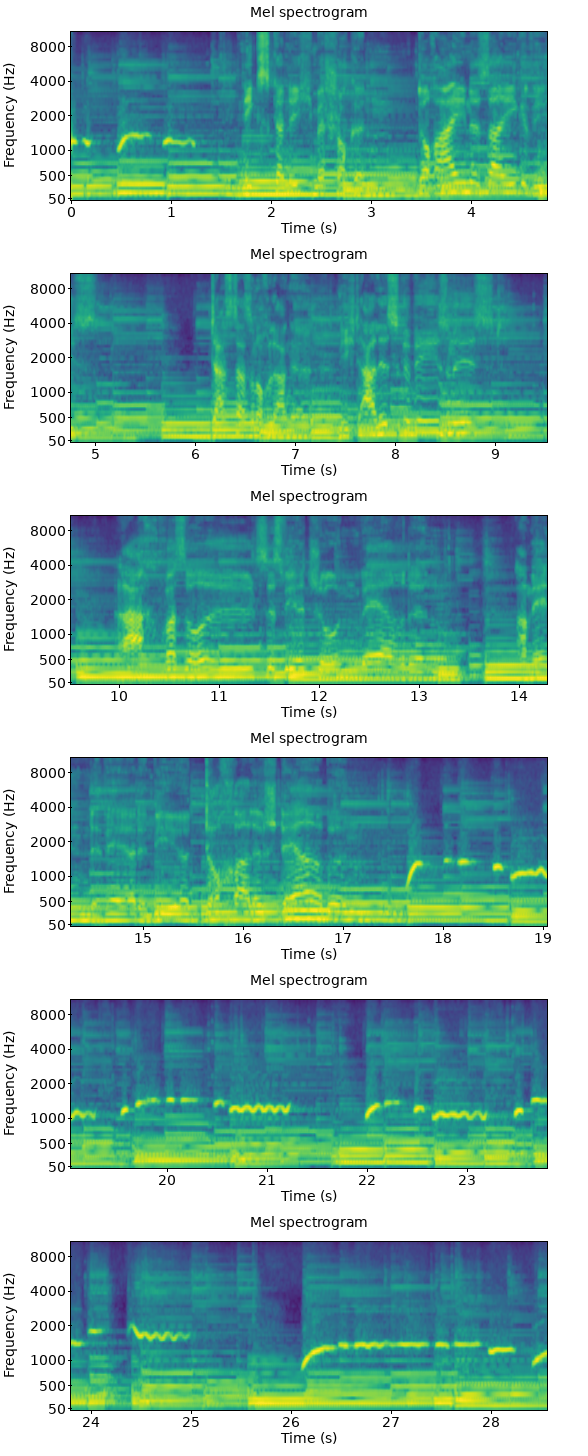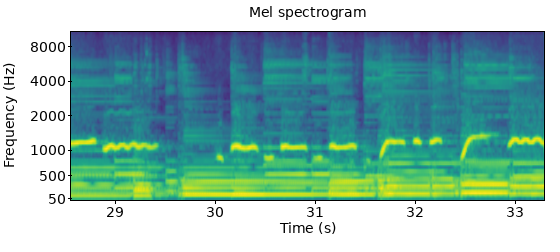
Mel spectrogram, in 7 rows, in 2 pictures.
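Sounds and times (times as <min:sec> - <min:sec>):
person whistling a bright wavering melody: 0:00.0 - 0:03.1, 0:15.6 - 0:25.3, 0:26.1 - 0:33.2
steady instrumental accompaniment: 0:00.0 - 0:33.2
speech: 0:01.7 - 0:09.0, 0:09.6 - 0:17.7.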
